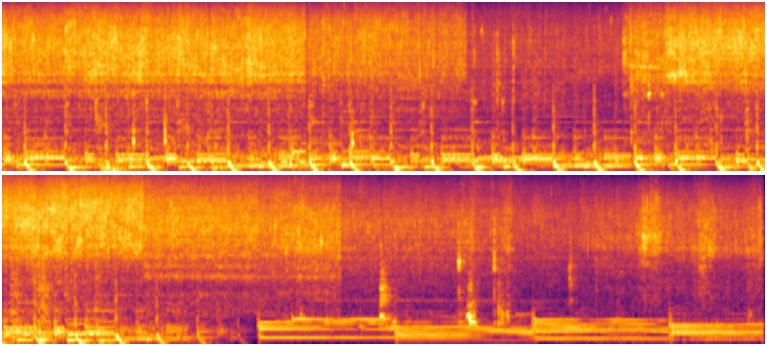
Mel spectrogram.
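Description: Garlic and ground pork sizzling in oil in a non-stick frying pan while being stirred with a wooden spatula. The sizzle is strong at first and eases about two thirds of the way through, with a few light taps and scrapes of the spatula near the end.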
